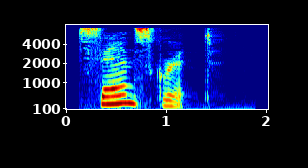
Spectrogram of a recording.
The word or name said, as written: sanscrit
